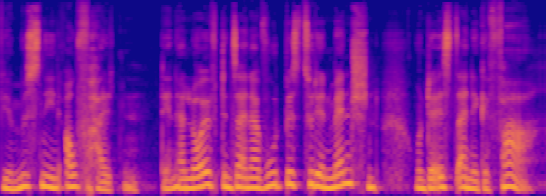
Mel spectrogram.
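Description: A woman voicing a small, brave male plover bird in a children's story, speaking in a quick, earnest way. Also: mid-range voice, mellow, lightly acted.

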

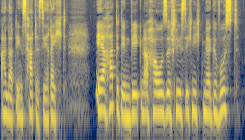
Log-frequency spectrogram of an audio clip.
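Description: A woman narrating a children's story in a gentle, measured reading voice. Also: medium pitch, steady tone. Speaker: audiobook reader.

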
